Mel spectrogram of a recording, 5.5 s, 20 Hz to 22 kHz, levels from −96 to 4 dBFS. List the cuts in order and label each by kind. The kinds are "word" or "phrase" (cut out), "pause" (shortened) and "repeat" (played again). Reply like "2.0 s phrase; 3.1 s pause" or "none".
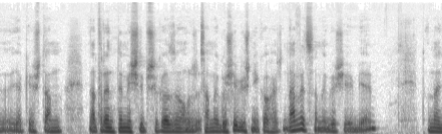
2.5 s word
